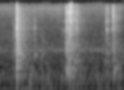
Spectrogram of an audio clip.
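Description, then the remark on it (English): Several sharp knocks on a door late in the day by a trick-or-treater, in an uneven pattern: a single rap, a heavier thud, then two quick raps close together. Each hit is short and crisp, with no voices. “It's a bit late in the day to somebody knocking”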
